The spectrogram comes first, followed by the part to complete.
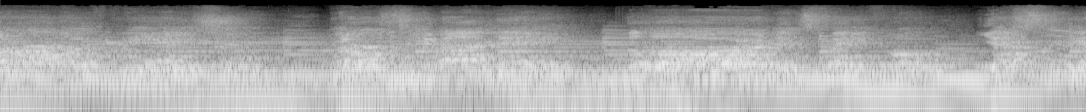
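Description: A church choir and two lead singers singing a contemporary worship song together, over sustained low accompaniment notes that change pitch every couple of seconds.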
